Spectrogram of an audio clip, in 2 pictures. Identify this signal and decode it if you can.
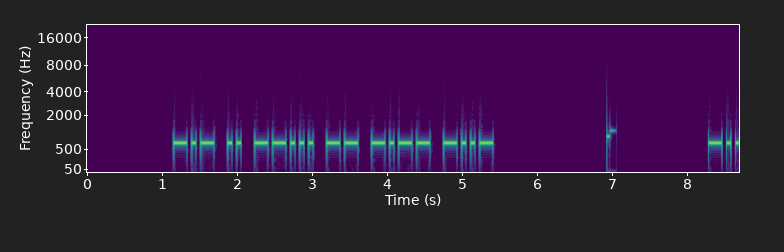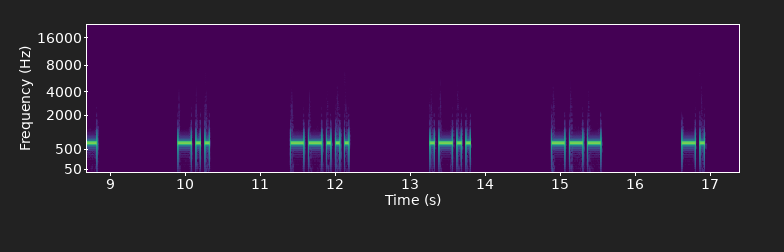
Morse code, heard as a keyed tone, about 20 wpm, spaced as for 10 wpm, 700 Hz. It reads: KI7MYX KD7LON
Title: USA Call Signs - 6 Characters - 6x Character Spacing - 20wpm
